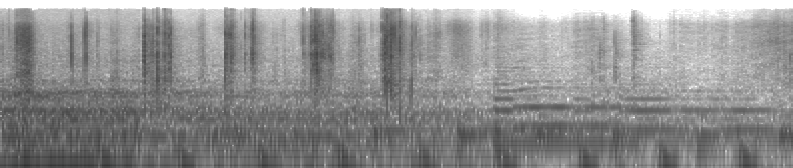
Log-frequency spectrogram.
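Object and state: Crispy baked baguette crust.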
